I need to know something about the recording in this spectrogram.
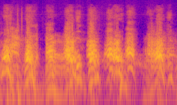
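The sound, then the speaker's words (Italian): A wolfdog barks in a quick, steady volley of about seven loud barks, each short and sharp with brief gaps between, and no voices alongside. “Vai via, cane lupo!”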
